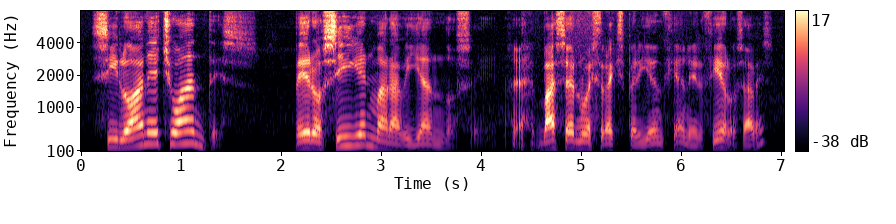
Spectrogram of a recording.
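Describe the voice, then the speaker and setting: Older man, Spanish accent, pastor, hoarse from a cold, conversational sermon, dry close sound. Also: mid-range voice, no room sound. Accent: Spanish (Spain). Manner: conversational, animated storytelling with acted quotes.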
